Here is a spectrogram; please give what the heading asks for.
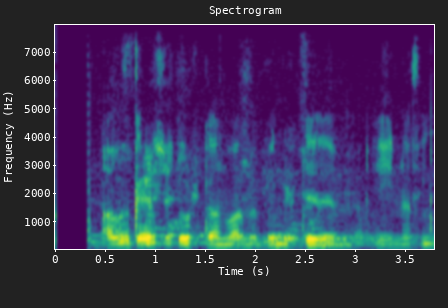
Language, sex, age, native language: Icelandic, male, 14, Icelandic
